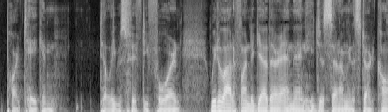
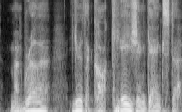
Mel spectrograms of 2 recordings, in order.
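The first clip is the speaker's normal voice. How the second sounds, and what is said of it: Imitates another person's voice. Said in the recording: “You did a good Snoop impression too.”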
